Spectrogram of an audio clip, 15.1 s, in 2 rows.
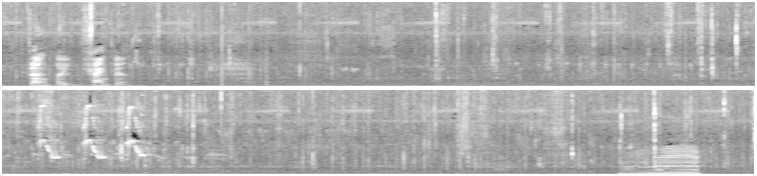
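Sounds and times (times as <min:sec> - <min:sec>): steady low rumble: 0:00.0 - 0:15.0
bird chirping: 0:03.2 - 0:11.5.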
